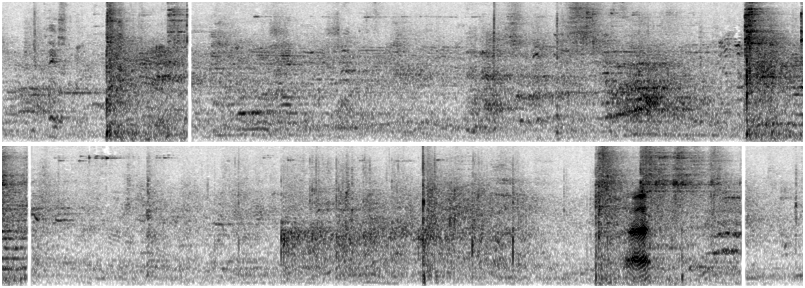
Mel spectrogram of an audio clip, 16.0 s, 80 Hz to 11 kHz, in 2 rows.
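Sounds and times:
voices in echoing hall: 0.0s - 16.0s.

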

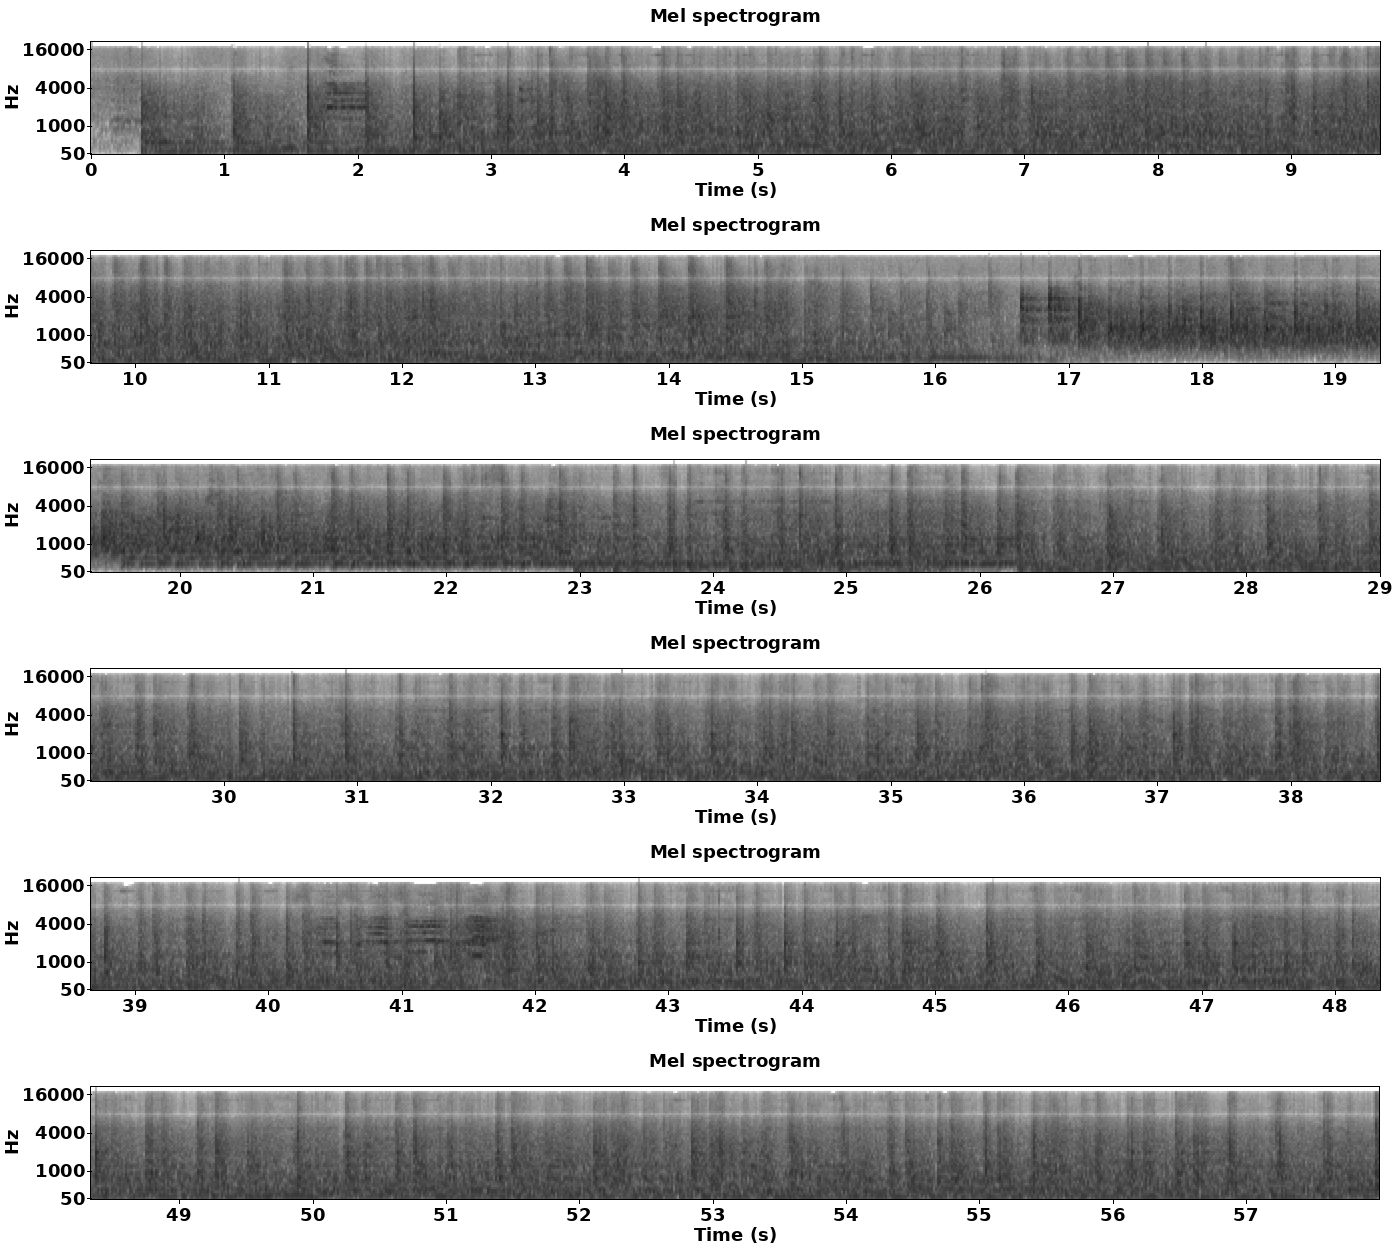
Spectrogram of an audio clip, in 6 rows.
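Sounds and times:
taiko drums: 0.0s - 58.0s.

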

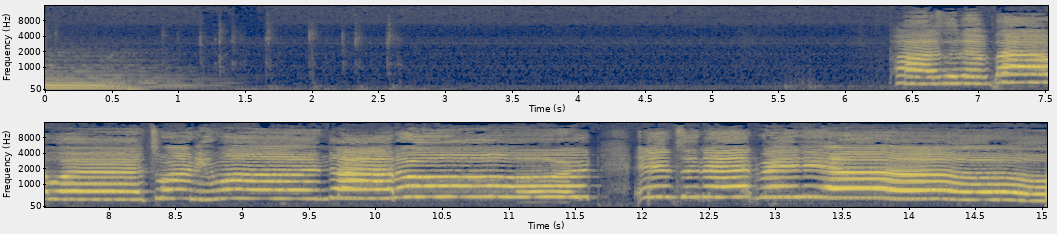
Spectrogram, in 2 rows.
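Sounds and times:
solo voice singing unaccompanied: 6.4s - 15.0s.

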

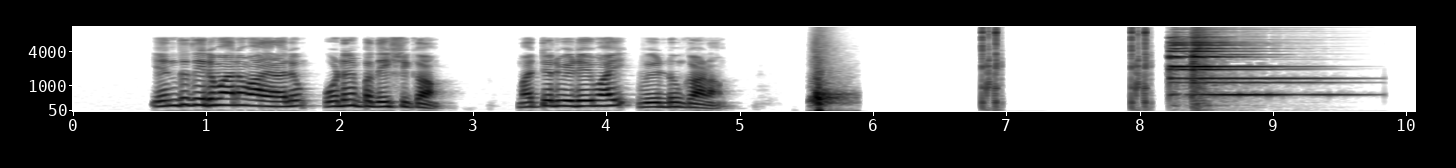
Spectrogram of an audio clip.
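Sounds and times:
notification bell ding: 8.2s - 9.9s.

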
